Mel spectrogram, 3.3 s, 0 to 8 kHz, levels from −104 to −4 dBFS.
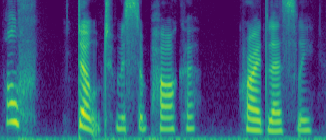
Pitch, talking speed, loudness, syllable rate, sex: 255 Hz, 110 wpm, -22 LUFS, 3.5 syllables/s, female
